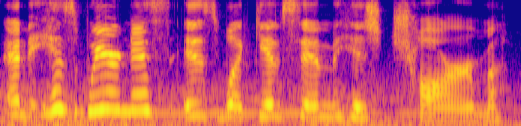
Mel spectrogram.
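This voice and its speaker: A woman's voice: high-pitched, wildly swooping pitch, takes it slowly, music in the background. A woman doing in-character improvised narration of a video game, musing aloud to herself as she goes. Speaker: let's play host roleplaying her character.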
